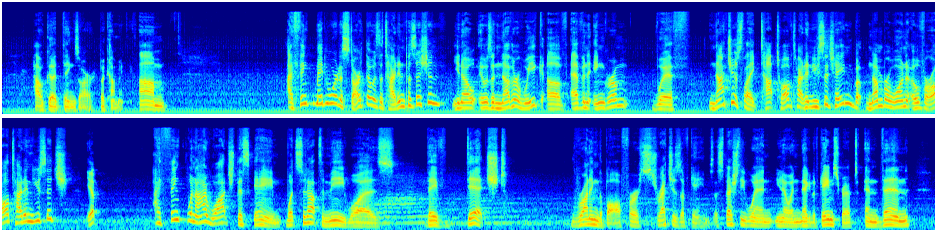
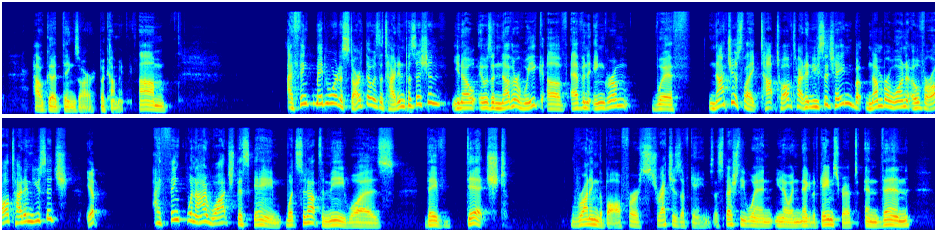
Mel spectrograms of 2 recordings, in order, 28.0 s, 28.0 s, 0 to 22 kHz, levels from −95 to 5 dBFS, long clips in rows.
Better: second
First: traffic noise; faint; throughout; 25 dB below the speech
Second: none

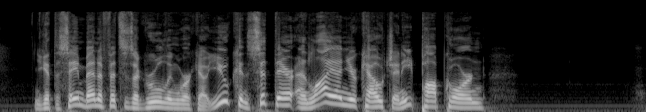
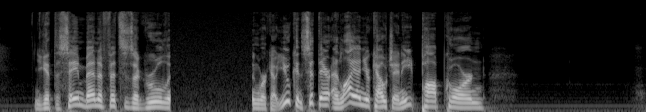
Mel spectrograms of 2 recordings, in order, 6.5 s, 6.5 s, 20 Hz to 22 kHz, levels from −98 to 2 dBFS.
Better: first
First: none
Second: audio freezing; at 1.5 s for 1 s

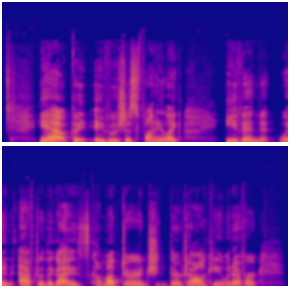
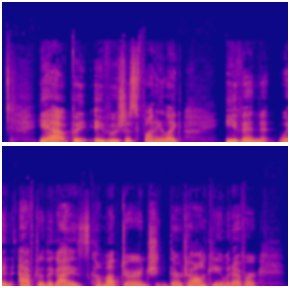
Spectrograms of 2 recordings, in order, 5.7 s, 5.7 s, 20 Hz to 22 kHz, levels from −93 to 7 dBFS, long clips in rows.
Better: second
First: thin; somewhat; fading below 300 Hz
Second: none

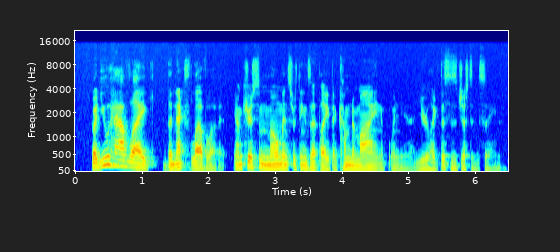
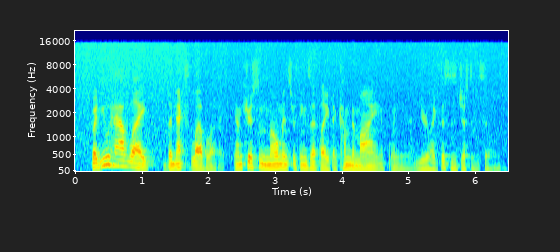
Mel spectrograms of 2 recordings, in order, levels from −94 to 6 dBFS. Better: first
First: hiss; faint; throughout; 25 dB below the speech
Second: hiss; loud; throughout; 9 dB below the speech

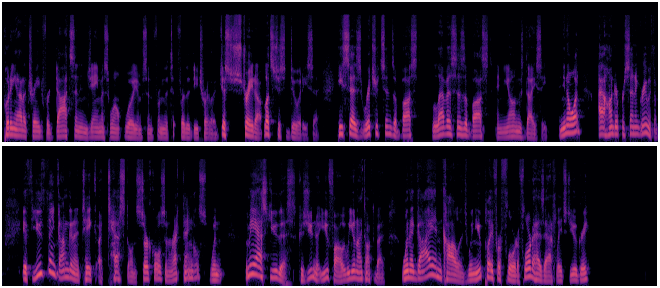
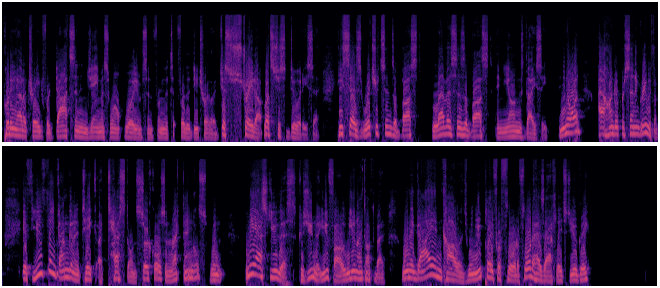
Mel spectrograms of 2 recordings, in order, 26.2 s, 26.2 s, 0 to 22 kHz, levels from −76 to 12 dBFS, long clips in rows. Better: first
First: none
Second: distortion; heavy; 7 dB below the speech

